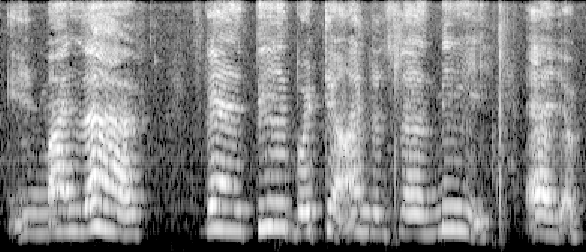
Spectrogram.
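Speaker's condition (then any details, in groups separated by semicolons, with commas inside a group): Cerebral palsy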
